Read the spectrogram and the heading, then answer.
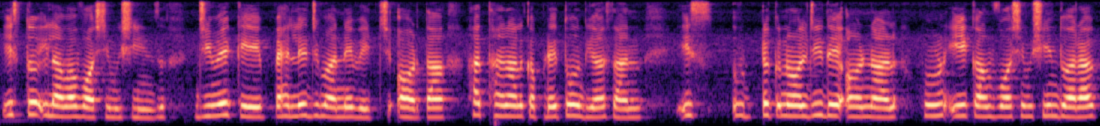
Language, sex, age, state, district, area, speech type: Punjabi, female, 18-30, Punjab, Hoshiarpur, rural, spontaneous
